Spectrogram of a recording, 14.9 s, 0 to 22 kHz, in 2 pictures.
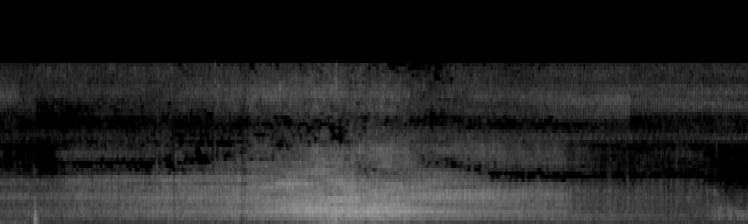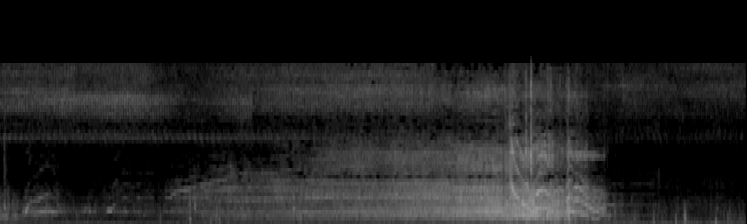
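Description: ECX Torment 1/18 RC truck's 380-size brushed electric motor and drivetrain whining at full throttle on a NiMH battery, with tyre noise on asphalt. It builds to a pass at speed and fades away, then comes back louder and cuts off suddenly as the truck stops, about 13 seconds in.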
